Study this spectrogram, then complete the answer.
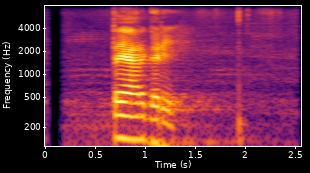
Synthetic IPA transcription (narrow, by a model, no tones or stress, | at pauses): t̪ʌjaɾɡʌɾe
